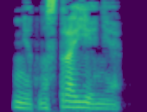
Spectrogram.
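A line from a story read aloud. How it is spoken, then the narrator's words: Grumbled. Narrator (Russian): буркнул Фэш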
